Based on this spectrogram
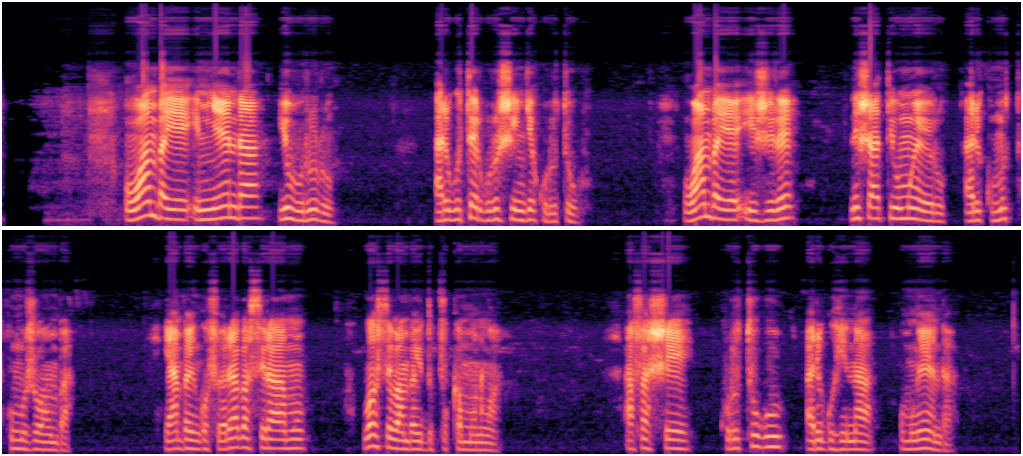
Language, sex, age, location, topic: Kinyarwanda, male, 25-35, Huye, health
